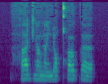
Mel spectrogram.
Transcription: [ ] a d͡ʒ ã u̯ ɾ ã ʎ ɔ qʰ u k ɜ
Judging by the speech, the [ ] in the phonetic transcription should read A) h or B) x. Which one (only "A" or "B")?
A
